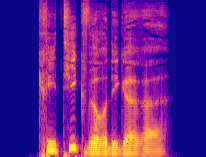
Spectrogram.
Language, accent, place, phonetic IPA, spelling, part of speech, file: German, Germany, Berlin, [kʁiˈtiːkˌvʏʁdɪɡəʁə], kritikwürdigere, adjective, De-kritikwürdigere.ogg
- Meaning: inflection of kritikwürdig: 1. strong/mixed nominative/accusative feminine singular comparative degree 2. strong nominative/accusative plural comparative degree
